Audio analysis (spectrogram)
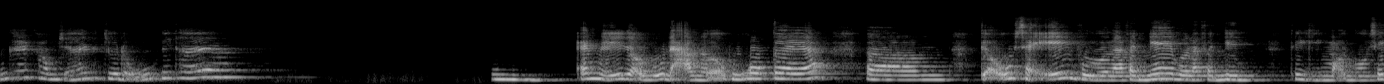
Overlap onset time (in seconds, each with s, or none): none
